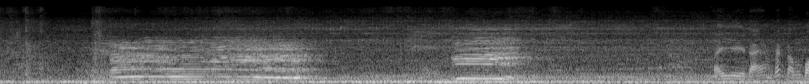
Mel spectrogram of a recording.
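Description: Young cattle mooing: one long moo starting about a second in and lasting about two seconds, then a shorter moo about a second and a half later.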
